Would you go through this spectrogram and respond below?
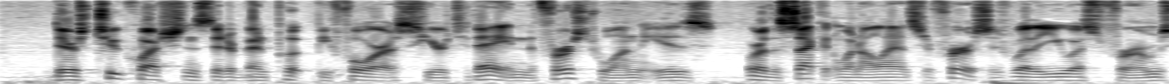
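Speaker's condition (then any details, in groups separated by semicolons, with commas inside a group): No condition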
